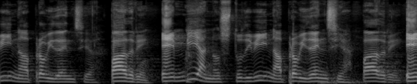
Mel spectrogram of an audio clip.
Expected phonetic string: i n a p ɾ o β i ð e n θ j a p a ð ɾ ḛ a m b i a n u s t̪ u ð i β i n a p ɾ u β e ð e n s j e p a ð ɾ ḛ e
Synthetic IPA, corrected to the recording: i n a p ɾ o β i ð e n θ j a p a ð ɾ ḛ e m b i a n o s t̪ u ð i β i n a p ɾ o β i ð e n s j a p a ð ɾ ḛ e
